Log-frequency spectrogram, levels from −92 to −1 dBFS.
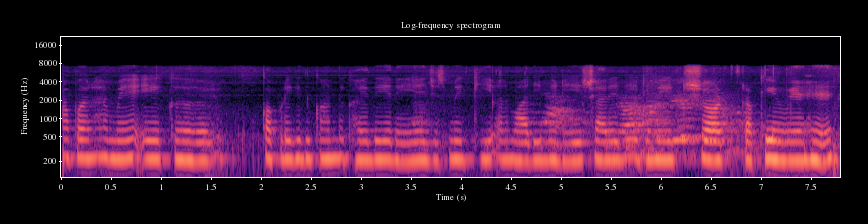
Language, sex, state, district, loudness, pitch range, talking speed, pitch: Hindi, female, Bihar, Gaya, -31 LUFS, 210-220 Hz, 170 wpm, 215 Hz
